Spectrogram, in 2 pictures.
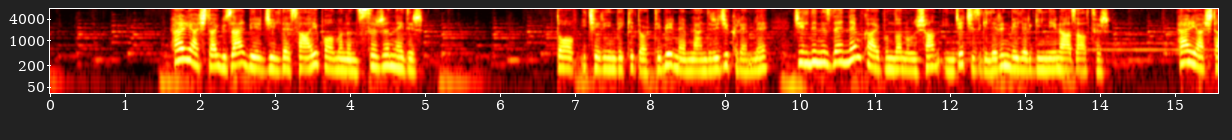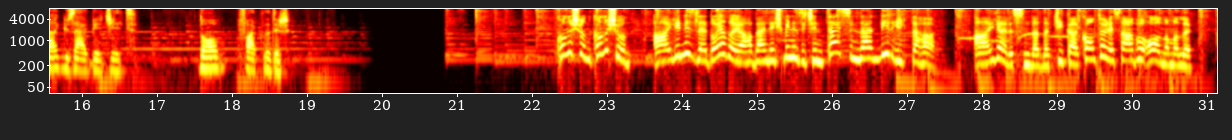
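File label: TR Commercial, Turkish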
